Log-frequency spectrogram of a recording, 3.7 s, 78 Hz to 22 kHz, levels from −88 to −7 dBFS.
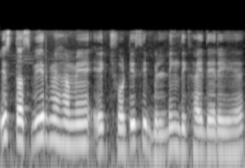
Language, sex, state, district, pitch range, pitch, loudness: Hindi, male, Jharkhand, Garhwa, 140-180 Hz, 155 Hz, -19 LUFS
